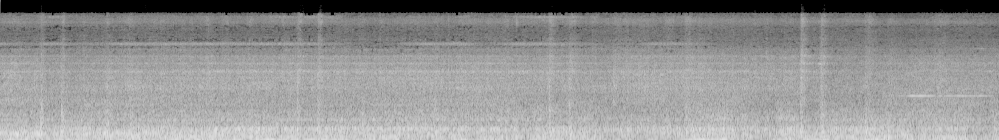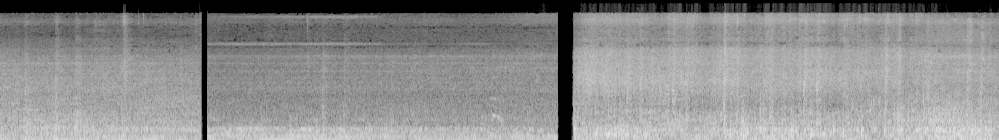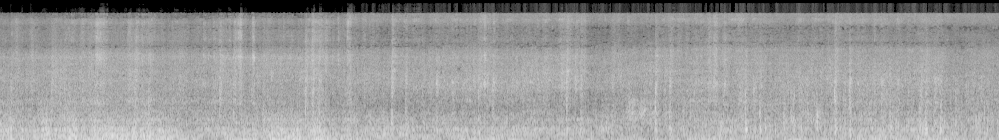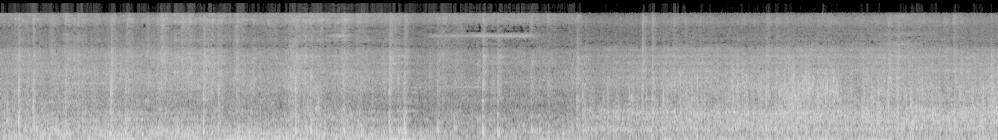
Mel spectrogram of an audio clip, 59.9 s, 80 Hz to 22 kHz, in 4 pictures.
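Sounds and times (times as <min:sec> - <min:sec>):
train carriage rumbling: 0:00.0 - 0:59.9.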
